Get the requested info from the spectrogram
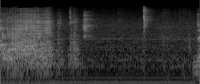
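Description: Close handling noise from hands moving LEGO minifigure pieces near the camera. A brief rubbing scrape comes at the start, then a few light plastic clicks.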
